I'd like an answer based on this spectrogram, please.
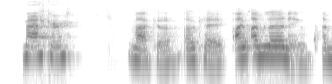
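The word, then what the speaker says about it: makar: And yeah, let's not forget the Scots word for poet is, and I have no idea how to pronounce this, Macar? Macker.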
